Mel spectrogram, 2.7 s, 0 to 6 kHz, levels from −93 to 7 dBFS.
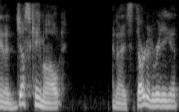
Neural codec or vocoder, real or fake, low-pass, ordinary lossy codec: none; real; 5.4 kHz; AAC, 48 kbps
